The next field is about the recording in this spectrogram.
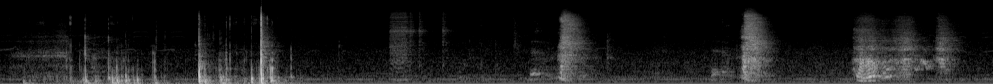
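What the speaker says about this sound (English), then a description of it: "Oh dear, I'm going to sneeze, I think." A man sneezes at close range while playing a computer game, a sudden loud burst followed by several shorter breathy sniffs and rustles.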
